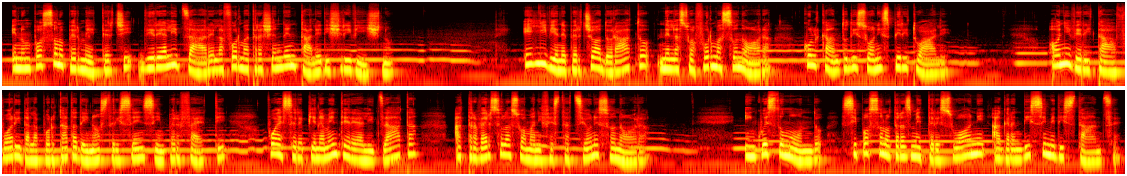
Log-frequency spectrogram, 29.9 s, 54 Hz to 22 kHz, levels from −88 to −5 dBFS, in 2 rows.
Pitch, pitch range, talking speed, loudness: 185 Hz, 160-230 Hz, 105 wpm, -23 LUFS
